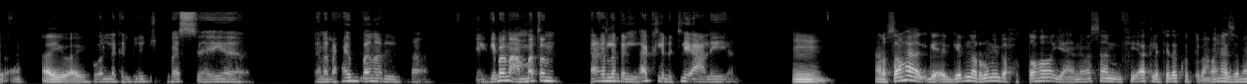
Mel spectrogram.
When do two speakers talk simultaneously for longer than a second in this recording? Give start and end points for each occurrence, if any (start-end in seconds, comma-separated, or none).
none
